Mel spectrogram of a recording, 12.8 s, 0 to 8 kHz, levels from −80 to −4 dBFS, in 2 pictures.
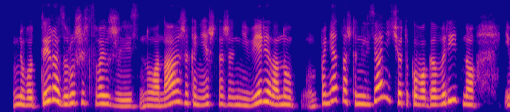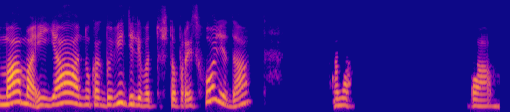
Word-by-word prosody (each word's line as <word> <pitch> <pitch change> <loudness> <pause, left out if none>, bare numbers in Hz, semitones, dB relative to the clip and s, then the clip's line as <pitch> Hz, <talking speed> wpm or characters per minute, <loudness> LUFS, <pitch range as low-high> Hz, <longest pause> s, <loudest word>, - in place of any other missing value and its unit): Ну 210 +2 0
вот 190 -1 -2
ты 260 - +5
разрушишь 255 -4 +2
свою 225 -1 +1
жизнь. 160 -5 -5
Ну 175 +2 -3
она 190 +11 +3
же, 250 -2 -4
конечно 220 0 -4
же, 205 -1 -6
не 195 -2 -4
верила. 255 +2 +3
Ну, 200 -2 -2
м, 155 +4 -13
понятно, 295 - -1
что 240 -4 -5
нельзя 220 - +2
ничего 320 -10 -2
такого 220 -5 0
говорить, 235 +12 0
но 200 -2 0 0.3
и 205 - -6
мама, 225 -2 +6
и 180 - -1
я, 230 +6 +4
ну, 200 -1 -6
как 195 -1 -2
бы 195 +2 -1
видели 215 -4 0
вот, 170 -2 -6
что 175 - -5
происходит, 220 - -2
да. 180 +11 -2 1.0
Она 180 -2 -5 1.4
Да, 165 -1 -3
м. 155 - -13
210 Hz, 175 wpm, -24 LUFS, 185-245 Hz, 1.4 s, мама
